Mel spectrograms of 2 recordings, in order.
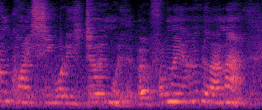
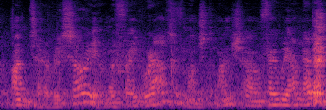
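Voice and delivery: polite apology; 4 semitones lower, 6 dB quieter than usual. Retold or imitated. Polite shop worker apologising to drunk.

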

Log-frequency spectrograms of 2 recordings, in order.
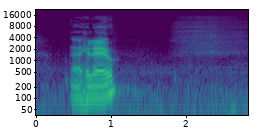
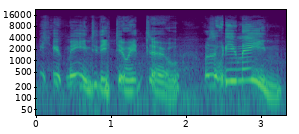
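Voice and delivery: incredulous; 11 semitones higher than usual. Real, not acted. Baffled by chat message.

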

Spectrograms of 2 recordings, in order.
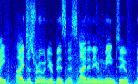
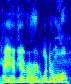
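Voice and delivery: guitar guy voice; 5 semitones higher, 5 dB louder than usual. Retold or imitated. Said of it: "It's like".

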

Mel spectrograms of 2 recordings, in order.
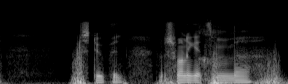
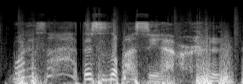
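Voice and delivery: very high, loud excited shriek; thrilled squealing; 9 dB louder than usual. Real, not acted. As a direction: squeal with delight at the sight. Thrilled at sight in the game.

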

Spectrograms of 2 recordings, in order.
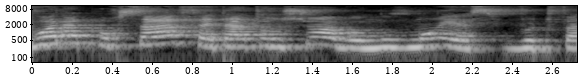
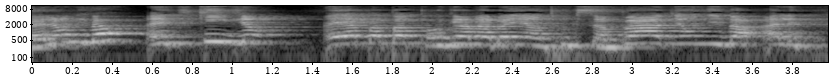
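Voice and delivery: high, fast, cheery coaxing of the dog; sing-song encouragement to get Kiki moving; upbeat motivating call; 4 semitones higher, much faster than usual. Shown as a demonstration. Trainer coaxing her dog Kiki to follow, high and bright.

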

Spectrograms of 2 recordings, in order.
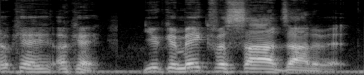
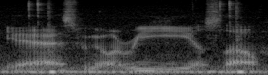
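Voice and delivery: slow drawl; 10 semitones lower, 12 dB quieter, much slower than usual. Pretend. Drawn out mock slow.

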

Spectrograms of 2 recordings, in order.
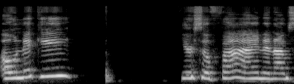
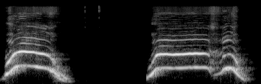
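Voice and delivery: very high, loud whoops; whooping; 7 dB louder, much slower than usual. Real, not acted. Streamer celebrating viewers' sprint results, whooping loudly. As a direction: let out a big celebratory whoop.

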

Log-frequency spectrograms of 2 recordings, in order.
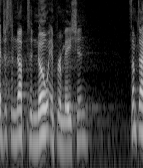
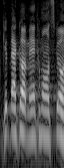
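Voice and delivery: lightly voiced coach, pitch lifted; pushy coach; 4 semitones higher, 4 dB louder than usual. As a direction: urge them back up like a coach. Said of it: "trying to be that coach".

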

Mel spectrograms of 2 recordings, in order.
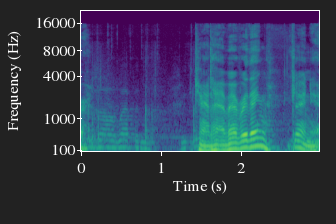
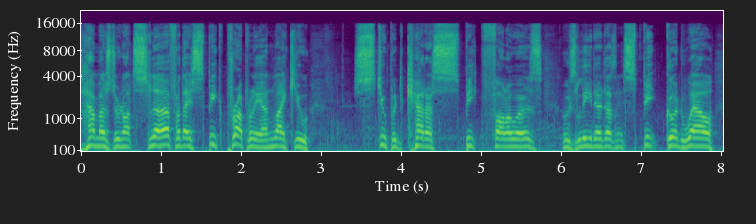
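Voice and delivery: loud, high pompous mock yell; haughty hammer zealot; 8 semitones higher, 5 dB louder than usual. Imagined hammer follower answering the insult, pompous mock shout. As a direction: sneer it like an offended zealot. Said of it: "And the hammer goes".

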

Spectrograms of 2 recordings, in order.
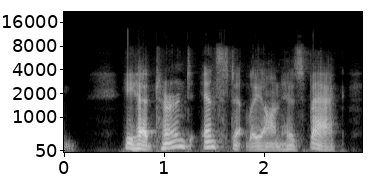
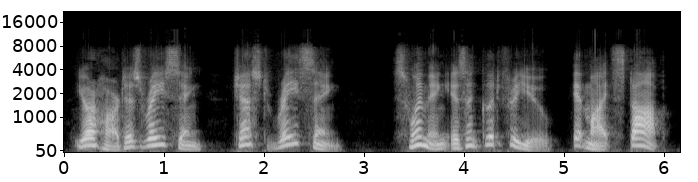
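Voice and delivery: alarmed; 7 semitones higher than usual. A narrator's reading. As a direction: voice anxious concern for the rescuer. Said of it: "came a note of alarm".

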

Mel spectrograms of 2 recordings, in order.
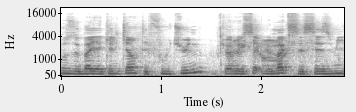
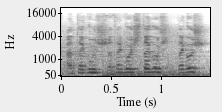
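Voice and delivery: higher, louder warning shout; urgent shouted callout; 7 semitones higher, 6 dB louder than usual. Real, not acted. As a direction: yell the warning to a teammate.

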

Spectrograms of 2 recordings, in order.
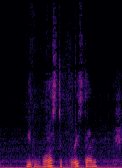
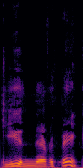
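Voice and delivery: lower, louder reproach from the wife; scolding cry; 4 semitones lower, 5 dB louder than usual. A narrator's reading. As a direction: scold him in a loud, low voice. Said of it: "cried the wife".

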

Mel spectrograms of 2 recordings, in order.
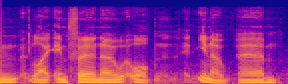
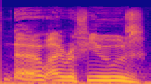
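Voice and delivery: mock refusal; 7 semitones higher, slower than usual. Retold refusal.

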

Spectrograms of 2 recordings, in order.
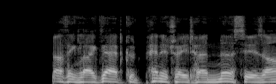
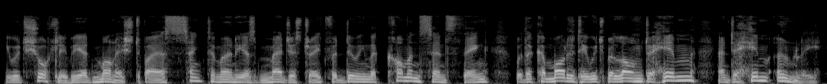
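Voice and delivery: plain reading voice

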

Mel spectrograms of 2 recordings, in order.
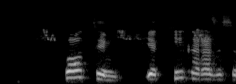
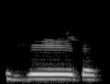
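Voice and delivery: much louder, drawn-out command; loud exhale cue; 11 dB louder than usual. Acted. Calls out exhale in practice.

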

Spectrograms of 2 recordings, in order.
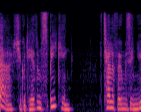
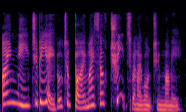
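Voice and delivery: petulant; 6 semitones higher, 3 dB louder than usual. A narrator's reading. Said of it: "Kerry was becoming increasingly petulant".

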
